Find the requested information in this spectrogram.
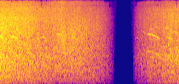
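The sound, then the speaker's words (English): Breaking surf stretches along the coast near the eastern tip of North Padre Island as a steady, broad rushing roar that drops out completely for a moment, then resumes at the same strength. “Stretching ahead of them to the southwest, as far as the eye could see, was a vast curve of intermittently breaking surf.”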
